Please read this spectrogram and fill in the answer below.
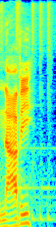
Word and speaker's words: Na'vi: W how do you say this is it na'vi yes Nai see water na'vi cosplay when we'll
